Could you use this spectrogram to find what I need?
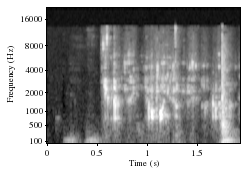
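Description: Hot coffee being poured: a soft splashy pour lasting about a second and a half, faint and close, preceded by a couple of low dull taps.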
